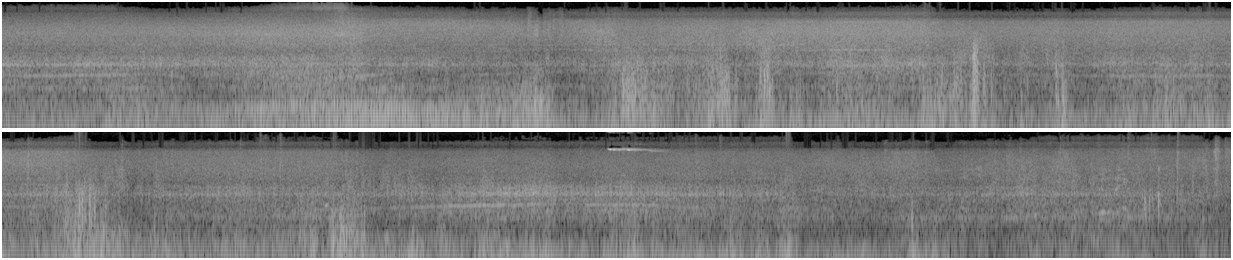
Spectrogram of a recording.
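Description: Wind buffeting the microphone over the rumble of an electric unicycle's tyre rolling on concrete and brick paving, with a faint whine that rises and falls in pitch. Several sharp knocks come through the middle part, as the wheel goes over joints and bumps.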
